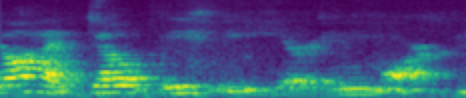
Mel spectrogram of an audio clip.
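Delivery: acted desperate sobbing. The speaker recalls a desperate moment, re-enacting the sobbing from back then. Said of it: "I just was sobbing".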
